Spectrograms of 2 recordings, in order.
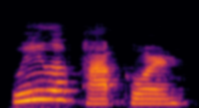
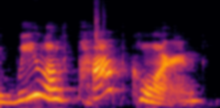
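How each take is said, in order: First: Said in the usual way. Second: Loud, high, stretched exclamation; lot of feeling. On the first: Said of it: "how are we gonna say we love popcorn?". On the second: Shown as a demonstration. Teacher contrasting with a dull reading, excited exclamation. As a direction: cheer it slowly with big excitement. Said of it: "We're gonna say with a lot of feeling".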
